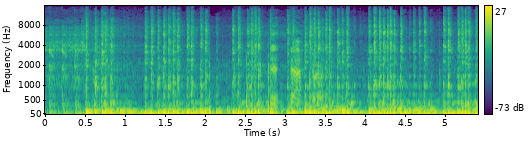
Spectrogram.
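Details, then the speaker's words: Volvo Penta AQ151C marine four-cylinder, first start in over 10 years: strong, even low thumping that catches and settles into a steady, beefy idle; running normally. "Oh doing this sounds so good sounds beefy yeah sick"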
